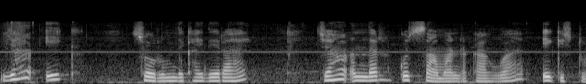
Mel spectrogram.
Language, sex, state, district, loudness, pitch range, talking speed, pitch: Hindi, female, Bihar, Araria, -20 LUFS, 140-195 Hz, 165 wpm, 165 Hz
